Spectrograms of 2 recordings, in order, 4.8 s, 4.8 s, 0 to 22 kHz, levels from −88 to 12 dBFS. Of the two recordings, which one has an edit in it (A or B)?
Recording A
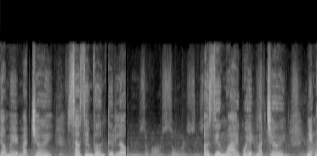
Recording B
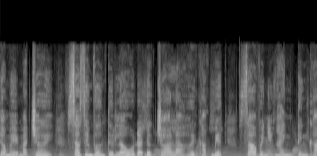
B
